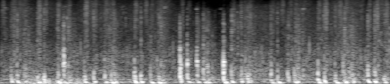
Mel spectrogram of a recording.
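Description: Steady, close clip-clop of horse hooves from Ghost of Tsushima, a rapid continuous rhythm of hoofbeats with no talking over it.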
